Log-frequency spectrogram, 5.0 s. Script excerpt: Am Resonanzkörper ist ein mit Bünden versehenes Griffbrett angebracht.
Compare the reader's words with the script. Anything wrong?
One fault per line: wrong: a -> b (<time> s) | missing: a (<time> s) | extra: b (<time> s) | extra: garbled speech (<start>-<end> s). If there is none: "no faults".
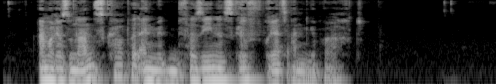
missing: ist (1.4 s)
missing: Bünden (1.8 s)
